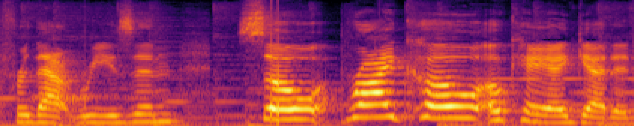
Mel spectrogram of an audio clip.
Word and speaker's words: Raikou: saw raikos name I tended to say raikou like haiku well I guess that's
